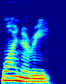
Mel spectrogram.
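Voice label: "winery", British English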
